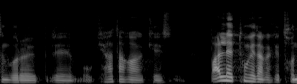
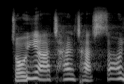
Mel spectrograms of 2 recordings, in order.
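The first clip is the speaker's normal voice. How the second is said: high, loud, drawn-out parroting toy voice; 말하는 선인장 흉내; 10 semitones higher, 6 dB louder, slower than usual. Retold or imitated. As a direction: mimic a talking cactus toy, squeaky high. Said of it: "여러분, 말하는 선인장 아세요?". (말하는 선인장처럼 높고 크게 따라하기)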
